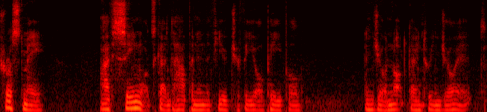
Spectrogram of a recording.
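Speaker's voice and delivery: calm, quiet, eerie and unsettling voice. A game narrator voices Faraday looking at the player: Faraday's calm voice. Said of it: "this quite calm voice says".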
